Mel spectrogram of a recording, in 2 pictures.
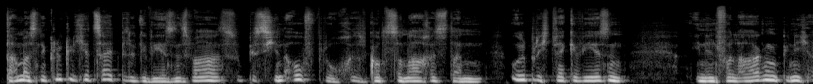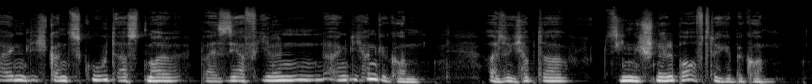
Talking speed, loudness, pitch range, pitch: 150 wpm, -21 LUFS, 150-190 Hz, 170 Hz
